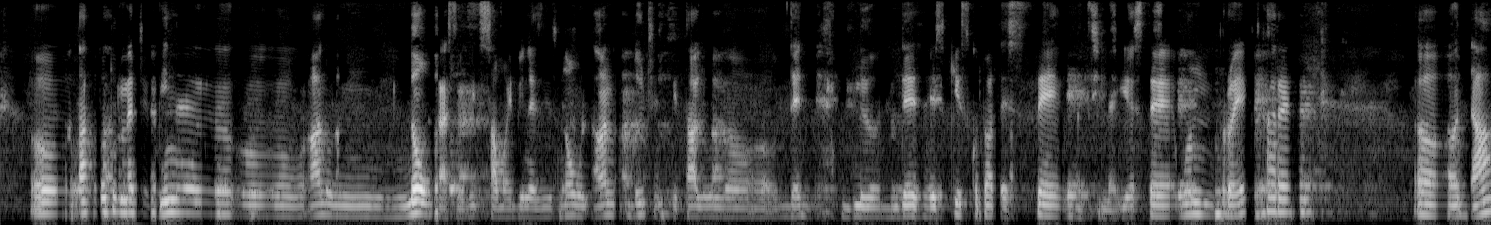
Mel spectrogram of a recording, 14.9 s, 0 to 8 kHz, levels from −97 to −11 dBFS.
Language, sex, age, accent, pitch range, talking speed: Romanian, male, 20-39, native, 130-160 Hz, 115 wpm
